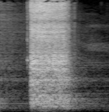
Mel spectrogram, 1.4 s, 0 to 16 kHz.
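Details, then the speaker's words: Farmall 140 tractor, starter locked up previously and flywheel has a few bad spots; on cranking a harsh half-second whirr then dies away as the starter Bendix drive spring sticks. "The flywheel's got a couple of bad, not real bad places in it, but today when you crank it up, that Bendix is sticking. You can hear the spring stick."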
